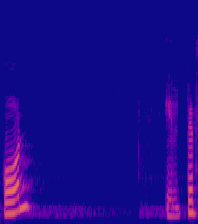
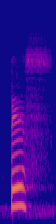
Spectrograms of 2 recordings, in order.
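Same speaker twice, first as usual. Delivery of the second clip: "tes" said alone, higher and pointed; stressed syllable; 6 semitones higher than usual. Shown as a demonstration. Teacher showing students the stressed syllable, pointed. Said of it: "La palabra antes recae la sílaba tónica en".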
